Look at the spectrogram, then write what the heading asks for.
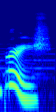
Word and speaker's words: Bruges: could actually be a how do you spell that BR you GES I mean takes place in that place I should say listen to Colin Farrell Sai in in Bruges as we all know they say in the movie that's how to say it yeah it's actually really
